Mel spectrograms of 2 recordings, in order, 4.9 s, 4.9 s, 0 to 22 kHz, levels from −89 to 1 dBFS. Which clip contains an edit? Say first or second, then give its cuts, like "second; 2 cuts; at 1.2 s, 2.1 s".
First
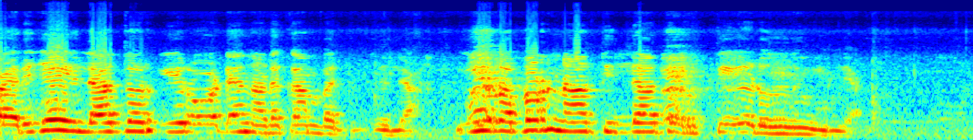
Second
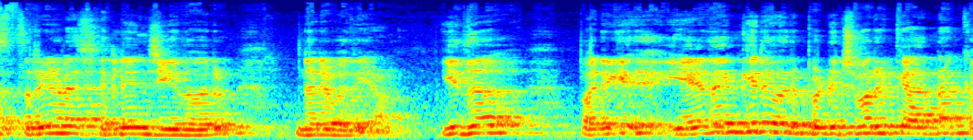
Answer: second; 1 cut; at 2.1 s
